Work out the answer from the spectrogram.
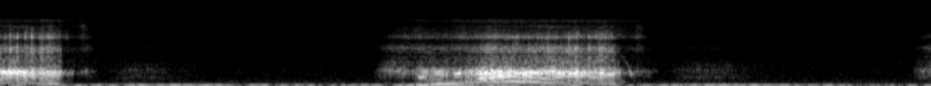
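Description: One full rattling inhaled snore between softer breath sounds, with the edges of others at each end: sleep snoring.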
